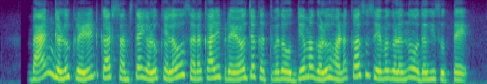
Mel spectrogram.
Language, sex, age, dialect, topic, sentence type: Kannada, female, 18-24, Mysore Kannada, banking, statement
